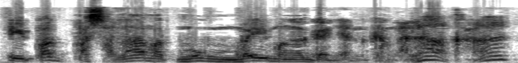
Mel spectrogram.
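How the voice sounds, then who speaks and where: An actor playing a jovial, teasing middle-aged friend in a drama, with a boisterous manner. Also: male voice, mid-range voice, big pitch swings, normal speed, a bit bright, husky, full character voice. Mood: wistful. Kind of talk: Filipino drama acting.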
